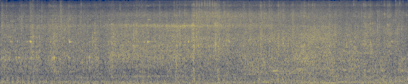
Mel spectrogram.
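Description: Several motorcycle engines running steadily at road speed, a continuous low rumble with road noise.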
